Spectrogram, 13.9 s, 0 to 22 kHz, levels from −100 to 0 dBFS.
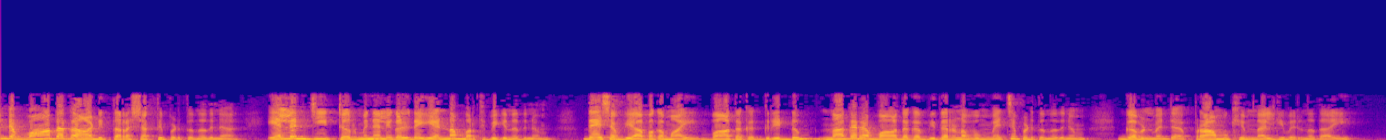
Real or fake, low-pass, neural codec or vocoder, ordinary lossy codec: real; 7.2 kHz; none; none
